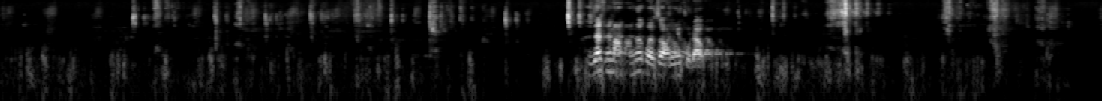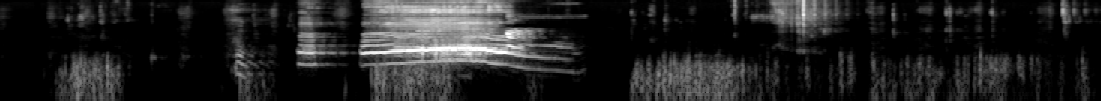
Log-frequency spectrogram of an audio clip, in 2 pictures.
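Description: A young woman chews and munches on fruit close by.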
